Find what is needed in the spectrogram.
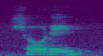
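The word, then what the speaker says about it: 処理: Như vậy chữ sử âm Hán Việt là ư thì sẽ không có trường âm, đọc là shori.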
